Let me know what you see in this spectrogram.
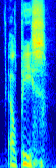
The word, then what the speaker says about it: Elpis: Elpis? – That's the one we're looking at, right? – Yep. – Yeah. – Elpis.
